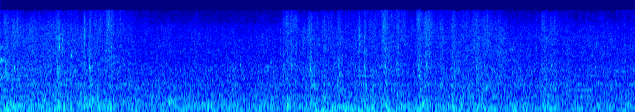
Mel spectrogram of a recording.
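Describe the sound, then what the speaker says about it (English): Steady broadband rushing of a waterfall in The Elder Scrolls Online, constant and fairly loud with no pauses, alone without talk. "that's really pretty waterfall"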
